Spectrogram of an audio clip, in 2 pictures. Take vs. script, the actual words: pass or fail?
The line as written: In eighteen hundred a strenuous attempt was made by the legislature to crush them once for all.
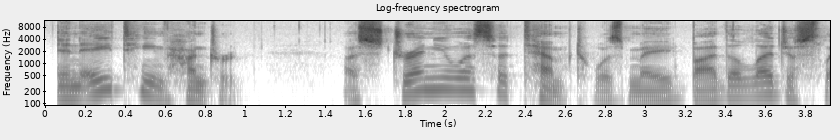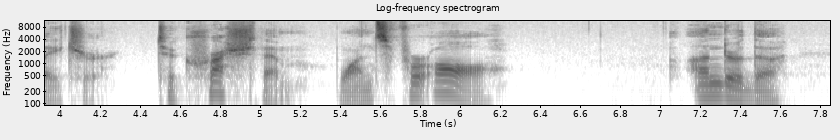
fail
